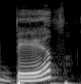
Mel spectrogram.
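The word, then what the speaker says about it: بيض: আমি আবার বলে দিচ্ছি, ডিমকে বলা হয় বেদ আর ঘরকে বলা হয় বেত, বেত। এই দুটো শব্দ উল্টাপাল্টা করিয়েন না।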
